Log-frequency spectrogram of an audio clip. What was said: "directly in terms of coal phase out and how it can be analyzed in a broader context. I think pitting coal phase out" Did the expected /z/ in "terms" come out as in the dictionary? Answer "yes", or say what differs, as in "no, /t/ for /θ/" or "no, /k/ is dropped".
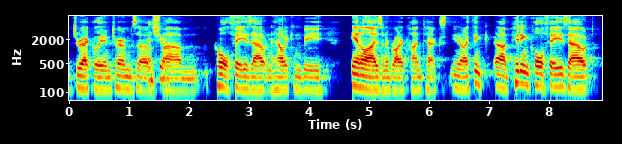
yes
